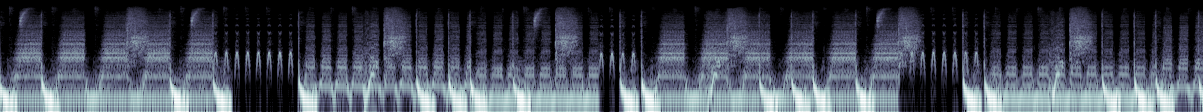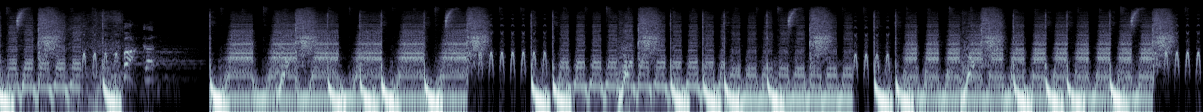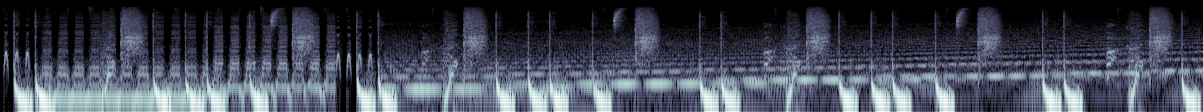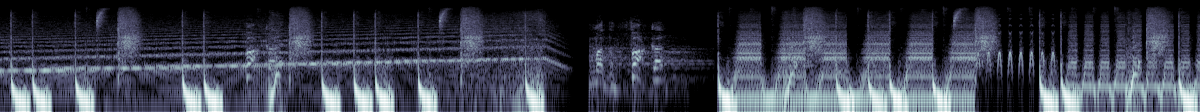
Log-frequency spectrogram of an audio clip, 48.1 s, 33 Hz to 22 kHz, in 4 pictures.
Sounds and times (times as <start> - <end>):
Dubstep: 0.0 - 13.4, 14.1 - 48.0.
